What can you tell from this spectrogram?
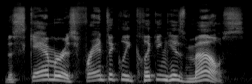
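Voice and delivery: plain reading voice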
